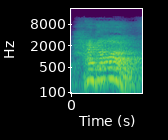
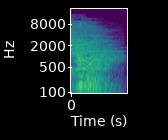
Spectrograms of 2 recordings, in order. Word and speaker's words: Haggai: Haggai, that's how you should pronounce his name. I know you don't like that. We like Haggai, don't we? But really it's Haggai. That's his name.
